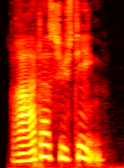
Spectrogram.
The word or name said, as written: radarsystem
